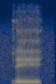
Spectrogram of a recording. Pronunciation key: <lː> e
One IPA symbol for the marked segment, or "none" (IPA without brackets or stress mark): ɾ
